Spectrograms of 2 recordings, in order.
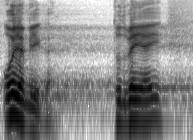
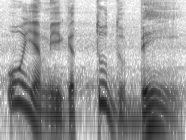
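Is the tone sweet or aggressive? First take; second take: aggressive; sweet. First: It is said in a hostile, aggressive tone. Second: It is said in a sweet, friendly tone.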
